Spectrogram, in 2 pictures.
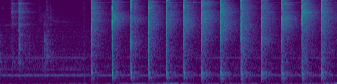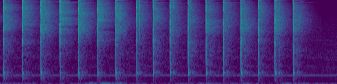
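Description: Hand wire brush scrubbing welding slag and scale off a welded block of chain links, in quick even strokes about four a second that start about a second and a half in.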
